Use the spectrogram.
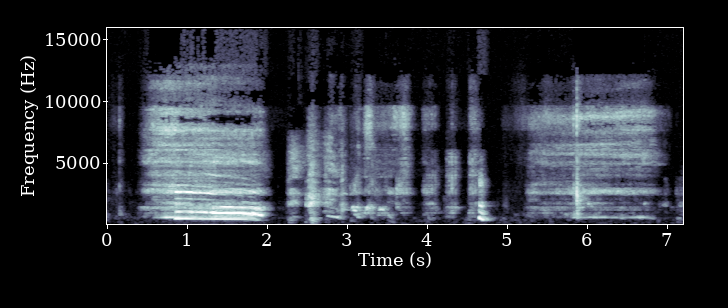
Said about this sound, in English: Oh my god! Snoring like a monkey.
